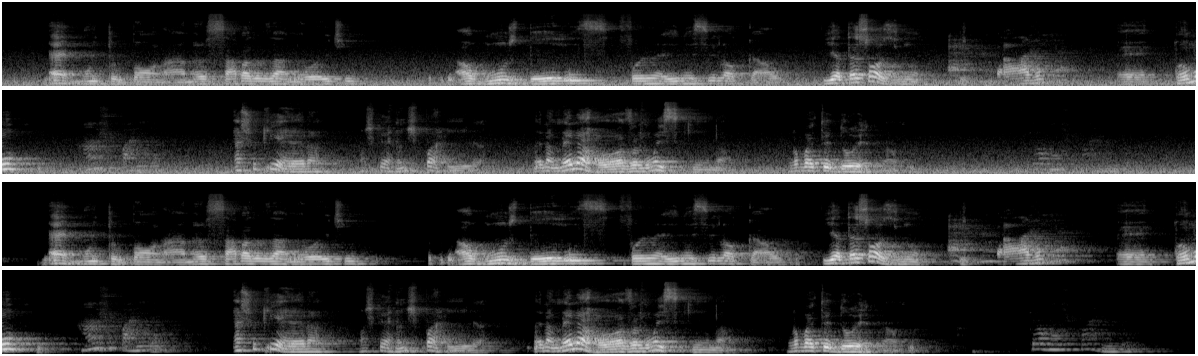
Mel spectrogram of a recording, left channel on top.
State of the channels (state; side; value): noise; left; rumble, 12 dB below the sound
